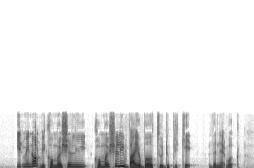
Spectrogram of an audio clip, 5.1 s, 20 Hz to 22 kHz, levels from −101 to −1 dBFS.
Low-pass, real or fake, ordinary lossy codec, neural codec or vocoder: 7.2 kHz; fake; none; codec, 16 kHz, 8 kbps, FunCodec, trained on LibriTTS, 25 frames a second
